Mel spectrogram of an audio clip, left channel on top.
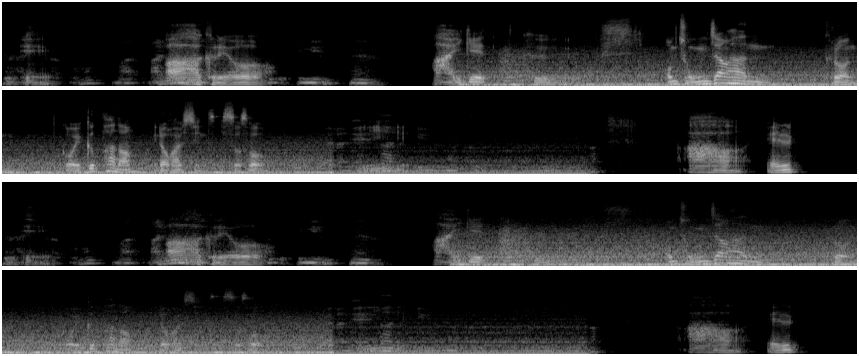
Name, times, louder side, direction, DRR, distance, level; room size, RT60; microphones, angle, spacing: voice 1, 0.0-3.8 5.5-5.7 11.8-13.4 13.8-14.6, equal, ahead, 5.8 m, -41 dB
voice 2, 1.6-2.7 4.3-4.9 5.2-6.4 6.6-7.8 8.2-8.7 9.2-11.3 12.3-12.5 15.4-16.5, left 5 dB, 90° left, 0.5 m, -27 dB
sound 1, 4.5-11.9, right 3 dB, 25° right, 0.4 m, -29 dB
sound 2, 5.7-14.4, equal, 70° right, 1.3 m, -34 dB
12.0 x 8.8 x 2.6 m
head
